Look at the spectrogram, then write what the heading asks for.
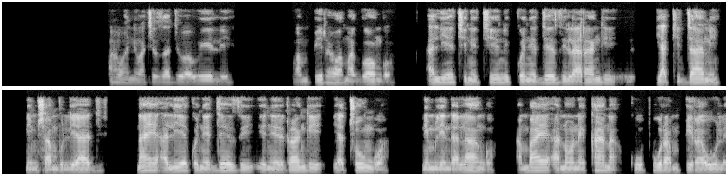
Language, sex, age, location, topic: Swahili, male, 18-24, Nairobi, education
